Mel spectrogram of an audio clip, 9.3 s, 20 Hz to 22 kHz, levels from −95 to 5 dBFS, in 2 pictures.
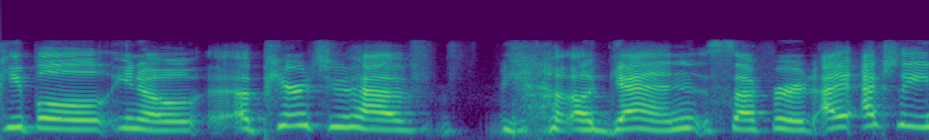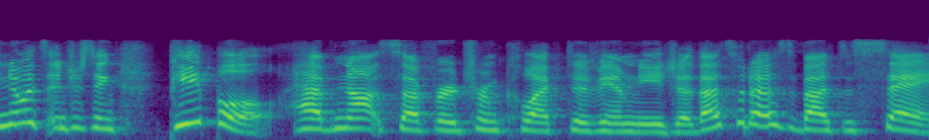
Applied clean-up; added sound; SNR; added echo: none; none; none; none.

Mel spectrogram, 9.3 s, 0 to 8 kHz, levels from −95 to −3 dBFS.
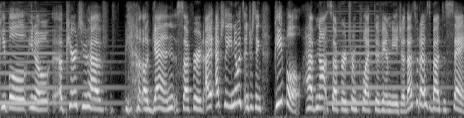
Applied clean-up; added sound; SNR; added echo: none; Bowed string instrument; 16 dB; none.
